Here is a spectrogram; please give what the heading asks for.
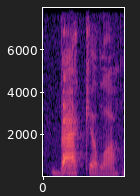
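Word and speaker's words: Bakula: And then Scott, do you pronounce it? Bacula.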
